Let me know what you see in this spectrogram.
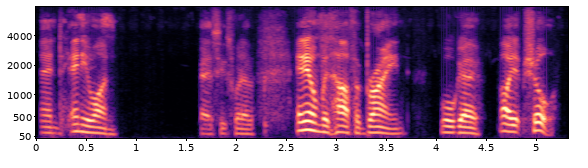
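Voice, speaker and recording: Aussie male instructor, mid pitch, dry headset sound, sweary and blunt teaching style. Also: normal speed, a bit bright, dry recording, muffled recording. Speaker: training instructor. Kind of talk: casual voice-chat instruction.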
